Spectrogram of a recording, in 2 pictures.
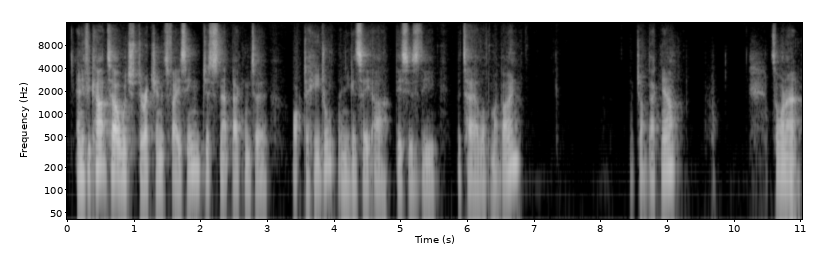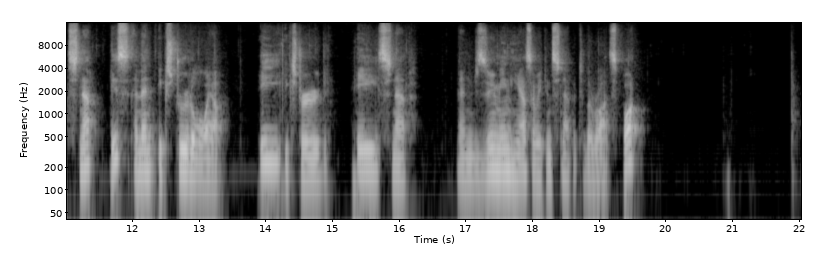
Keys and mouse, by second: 1.1-2.0 drag, 5.1 right click, 5.5 right click, 6.3 click, 6.8-8.2 drag, 8.8 middle click, 10.7 g, 11.7 middle click, 15.2 e, 16.1 middle click, 17.5 shift+middle click, 19.2 e, 20.2-20.8 middle drag, 20.9 shift+middle click.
